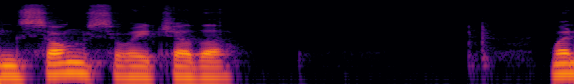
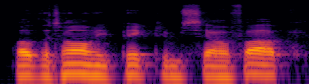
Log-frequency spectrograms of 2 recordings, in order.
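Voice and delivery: ordinary delivery

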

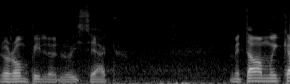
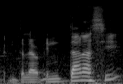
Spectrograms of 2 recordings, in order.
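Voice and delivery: ordinary delivery

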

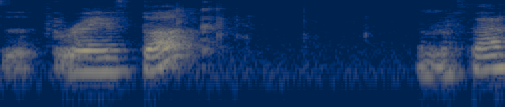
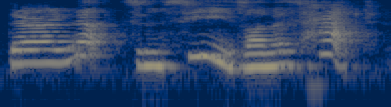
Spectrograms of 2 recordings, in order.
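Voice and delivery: high, loud bird invitation; excited chickadee; 9 semitones higher, 6 dB louder than usual. A narrator's reading. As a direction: call the others over in a piping voice. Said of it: "said the chickadee".

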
